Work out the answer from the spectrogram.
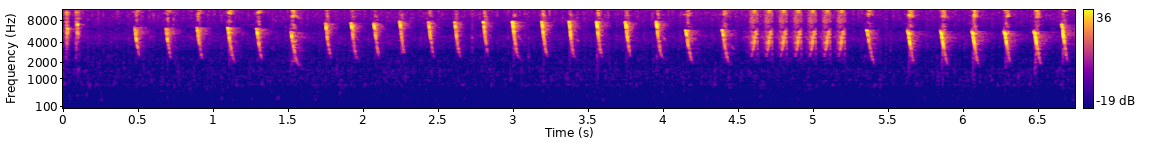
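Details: Bulbul singing for other birds to learn, a clear continuous series of piercing high chip notes repeated several times per second, quickening briefly into a tighter run near the middle.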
